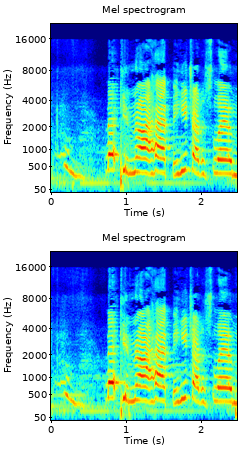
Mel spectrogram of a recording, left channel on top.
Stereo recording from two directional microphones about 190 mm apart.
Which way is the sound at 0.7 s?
10° right (ahead or behind).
